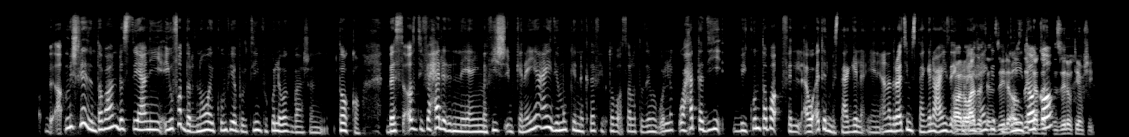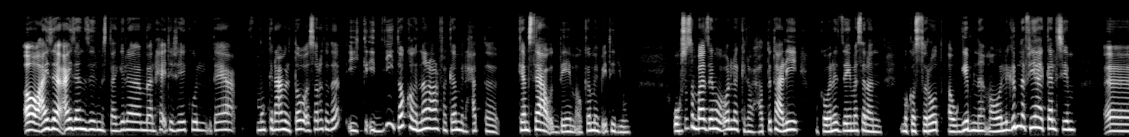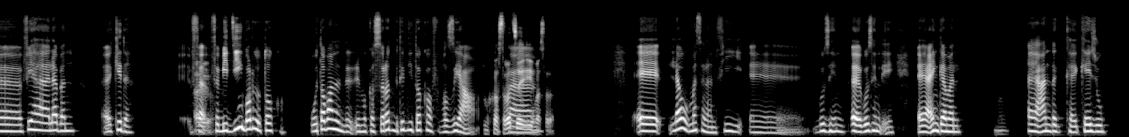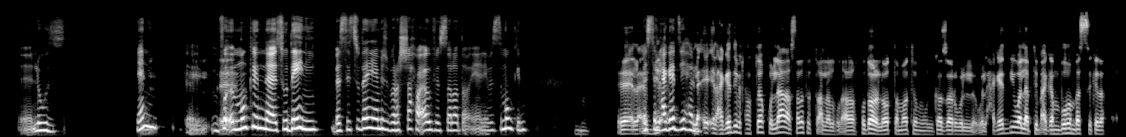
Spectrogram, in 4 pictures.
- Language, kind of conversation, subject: Arabic, podcast, إزاي بتجهّز وجبة بسيطة بسرعة لما تكون مستعجل؟
- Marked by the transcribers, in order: unintelligible speech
